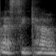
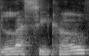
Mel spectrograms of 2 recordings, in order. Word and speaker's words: Lecico: Um to get us started, Sean, can you tell us a little bit about Leico, please? Leico bathrooms. Uh firstly and importantly the pronunciation is leo not leico.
